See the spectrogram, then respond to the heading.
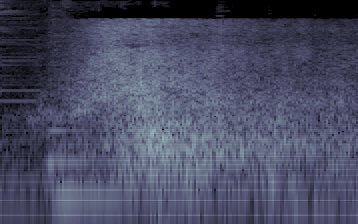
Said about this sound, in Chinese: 咻！哎，对了吗？那是我好久不见的朋友，直升机小米，他正忙着救人呢。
